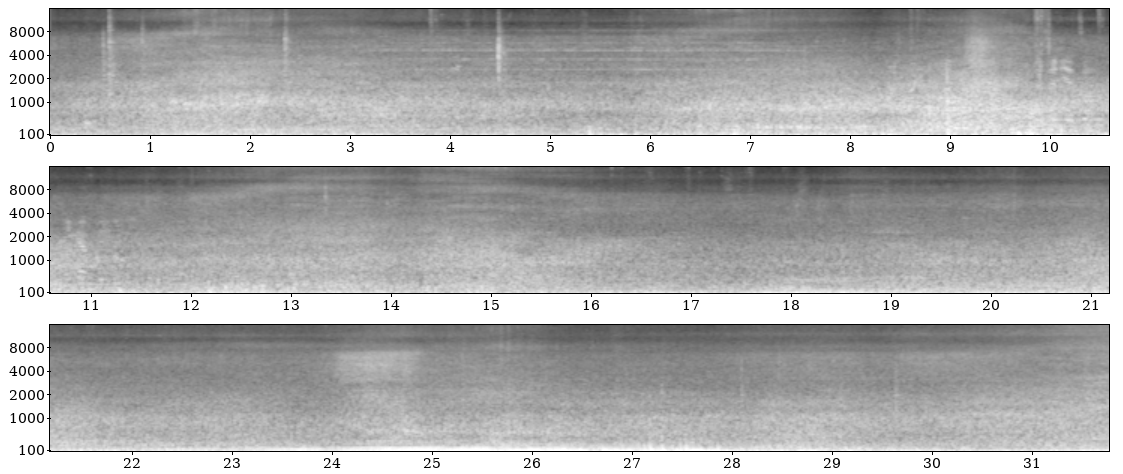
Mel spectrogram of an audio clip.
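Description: City street traffic: cars driving past with a steady low rumble, one passing close about nine seconds in, and a heavier vehicle's low engine hum swelling and loudest in the last few seconds.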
